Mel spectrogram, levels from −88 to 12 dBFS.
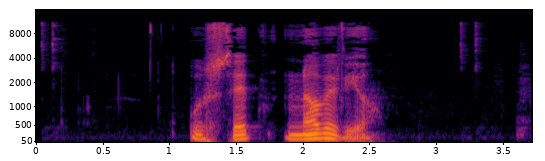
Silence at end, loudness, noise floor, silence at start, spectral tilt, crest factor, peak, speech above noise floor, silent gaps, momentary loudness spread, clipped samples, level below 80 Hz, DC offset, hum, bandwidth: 1.2 s; -20 LUFS; -71 dBFS; 1.15 s; -6 dB/octave; 20 dB; -4 dBFS; 52 dB; none; 13 LU; under 0.1%; -44 dBFS; under 0.1%; none; 11.5 kHz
